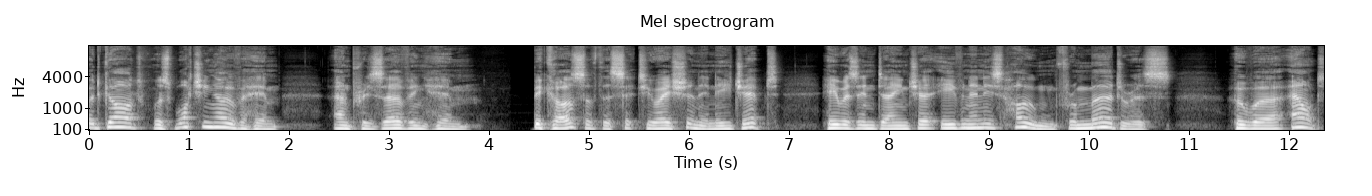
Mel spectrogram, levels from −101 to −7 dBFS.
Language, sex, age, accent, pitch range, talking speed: English, male, 50-69, British, 130-170 Hz, 135 wpm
